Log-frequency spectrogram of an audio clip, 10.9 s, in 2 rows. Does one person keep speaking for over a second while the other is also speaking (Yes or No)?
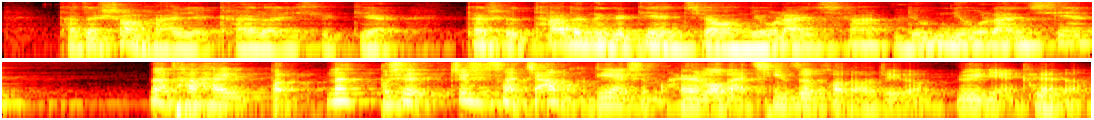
No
